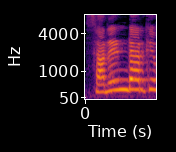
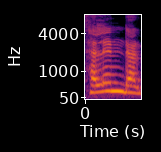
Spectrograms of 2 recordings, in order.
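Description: First: The second consonant is an r sound. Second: The second consonant is an l sound. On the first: The speaker calls it right. "সারেন্ডারকে বলে" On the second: The speaker calls it wrong. "বলে স্যালেন্ডার"

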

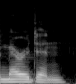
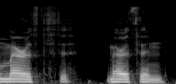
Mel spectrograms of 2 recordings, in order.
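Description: First: The middle consonant is a D sound. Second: The middle consonant is a TH sound. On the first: The speaker calls it wrong. "as opposed to" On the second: The speaker calls it right. "the two D's make a TH sound. So th. So Myrddin"

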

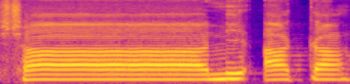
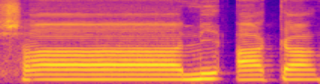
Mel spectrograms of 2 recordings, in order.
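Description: Both takes have the same delivery.

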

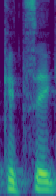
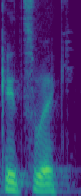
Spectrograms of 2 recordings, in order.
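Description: First: The word is said as kezeki. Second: The word is said as ketsueki. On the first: The speaker calls it wrong. "ho sbagliato solo a pronunciarlo" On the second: The speaker calls it right. "invece è Ketsueki"

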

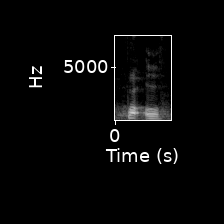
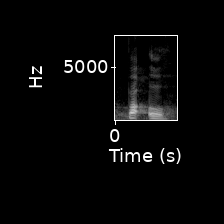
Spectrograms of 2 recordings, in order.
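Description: First: The middle consonant is a glottal stop. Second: The same.

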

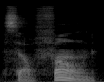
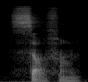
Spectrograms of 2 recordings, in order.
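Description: First: The stress falls on the word phone. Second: The stress falls on the word cell. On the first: The speaker calls it wrong. "It's not cell phone" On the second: The speaker calls it right. "it's cell phone"

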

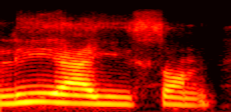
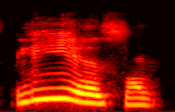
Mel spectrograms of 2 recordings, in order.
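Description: First: The 'ai' is said as two separate vowels. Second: The 'ai' is said as a single e sound. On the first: The speaker calls it wrong. "no suena como liaison" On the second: The speaker calls it right. "es liaison"

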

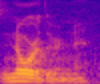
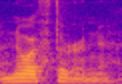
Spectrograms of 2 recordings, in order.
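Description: First: The 'th' is voiced, as in 'there'. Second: The 'th' is voiceless, as in 'north'. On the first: The speaker calls it right. "it's northern" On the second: The speaker calls it wrong. "So it's not northern, thern"

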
